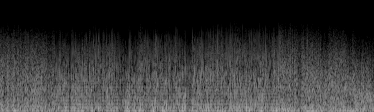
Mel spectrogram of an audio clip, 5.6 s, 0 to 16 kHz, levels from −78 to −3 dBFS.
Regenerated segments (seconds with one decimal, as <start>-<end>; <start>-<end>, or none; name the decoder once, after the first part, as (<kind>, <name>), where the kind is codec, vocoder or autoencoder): 0.8-4.2 (vocoder, BigVGAN v2)

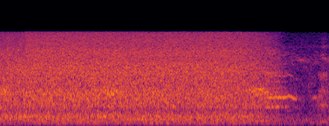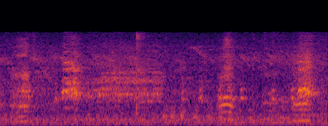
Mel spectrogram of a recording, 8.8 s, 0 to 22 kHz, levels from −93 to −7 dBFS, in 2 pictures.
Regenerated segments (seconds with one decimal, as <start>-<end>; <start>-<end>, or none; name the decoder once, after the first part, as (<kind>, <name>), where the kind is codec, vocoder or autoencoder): 0.0-3.1 (vocoder, BigVGAN v2); 4.3-4.7; 5.6-6.3; 7.9-8.8

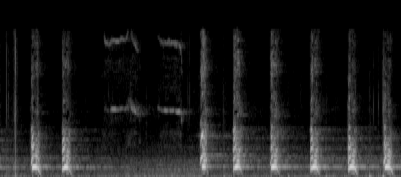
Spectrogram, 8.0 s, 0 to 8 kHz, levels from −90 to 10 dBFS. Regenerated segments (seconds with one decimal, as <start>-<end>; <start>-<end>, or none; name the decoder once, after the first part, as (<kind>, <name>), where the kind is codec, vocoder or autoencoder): 2.9-4.1 (vocoder, BigVGAN v2)

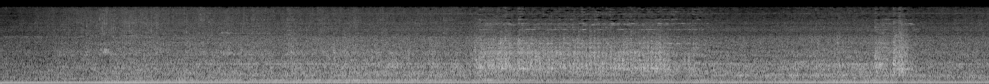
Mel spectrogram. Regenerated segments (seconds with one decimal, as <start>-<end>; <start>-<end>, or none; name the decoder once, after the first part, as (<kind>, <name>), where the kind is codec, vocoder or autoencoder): none

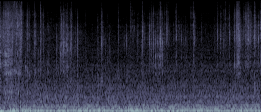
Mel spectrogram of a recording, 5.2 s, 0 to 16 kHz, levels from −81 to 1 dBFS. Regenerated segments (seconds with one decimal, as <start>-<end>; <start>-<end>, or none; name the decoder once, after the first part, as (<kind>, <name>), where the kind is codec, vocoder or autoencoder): none

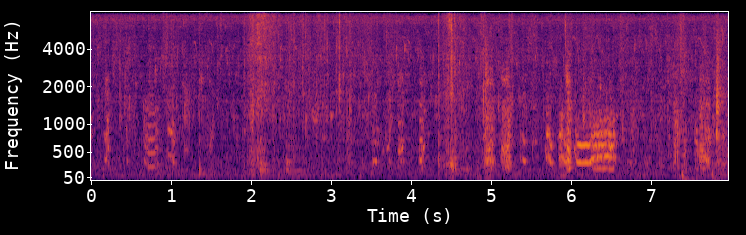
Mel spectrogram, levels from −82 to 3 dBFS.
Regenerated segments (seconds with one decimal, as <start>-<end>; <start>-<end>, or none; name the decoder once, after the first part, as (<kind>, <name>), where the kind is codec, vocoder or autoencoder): 2.8-3.8 (vocoder, BigVGAN v2)

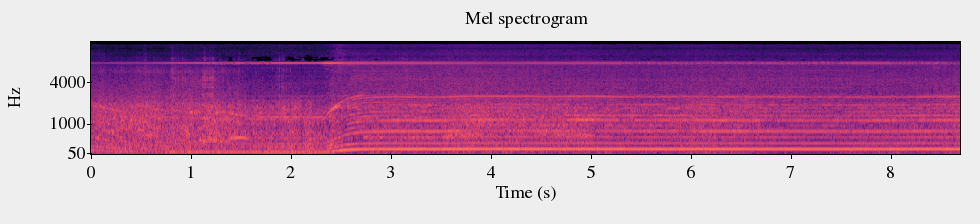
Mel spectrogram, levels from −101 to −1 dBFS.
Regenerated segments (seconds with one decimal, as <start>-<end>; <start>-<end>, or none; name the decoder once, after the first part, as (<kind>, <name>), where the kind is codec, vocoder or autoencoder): 1.2-1.8 (vocoder, BigVGAN v2); 5.3-7.6; 8.0-8.7

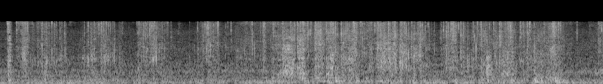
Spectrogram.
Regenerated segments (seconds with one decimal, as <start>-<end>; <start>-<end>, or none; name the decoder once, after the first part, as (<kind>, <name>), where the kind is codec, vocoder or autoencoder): 1.3-6.0 (vocoder, BigVGAN v2)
